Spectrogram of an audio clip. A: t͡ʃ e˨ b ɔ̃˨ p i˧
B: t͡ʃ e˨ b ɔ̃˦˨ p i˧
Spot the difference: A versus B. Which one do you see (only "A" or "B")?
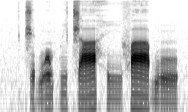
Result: B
